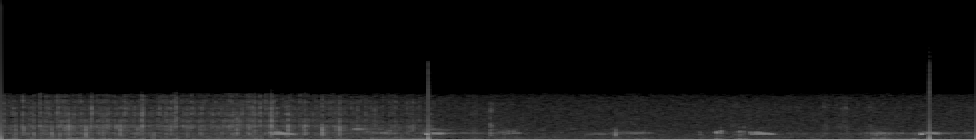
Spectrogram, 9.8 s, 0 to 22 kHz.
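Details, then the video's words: Chattering lion cubs at 02:40 a.m. CAT, 5 October 2016, filmed live on safari: a run of short mewing calls, bunched in the second half, over rustling and crackling at first, then steady hiss with two sharp clicks. "Here is 6 full minutes of the cubs. WOW are they talking"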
